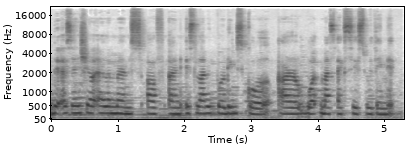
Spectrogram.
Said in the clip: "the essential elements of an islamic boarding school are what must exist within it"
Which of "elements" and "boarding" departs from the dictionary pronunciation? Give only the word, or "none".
boarding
